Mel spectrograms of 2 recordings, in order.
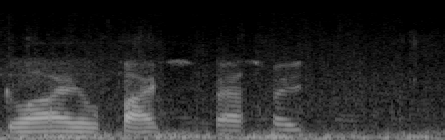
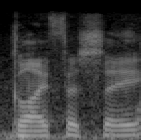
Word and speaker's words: glyphosate: Well, it's 43% uh how do you pronounce it? Glyph phosphate. Glyphosate.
